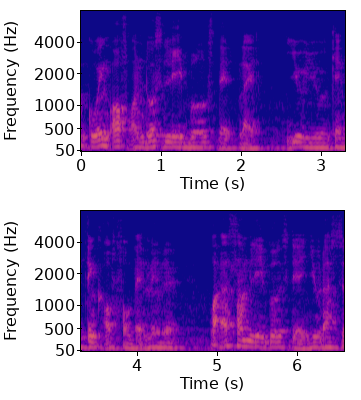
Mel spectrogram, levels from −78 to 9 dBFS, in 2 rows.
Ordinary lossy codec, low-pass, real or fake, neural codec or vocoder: none; none; fake; codec, 16 kHz, 8 kbps, FreqCodec, larger model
